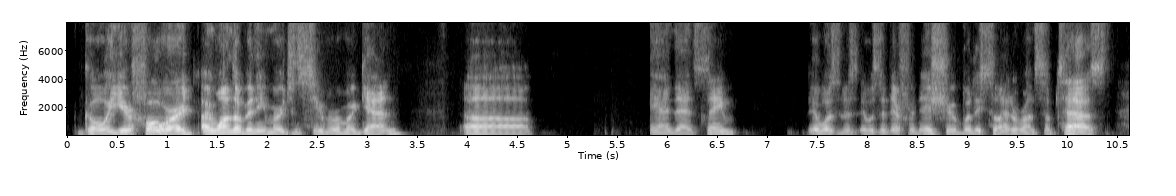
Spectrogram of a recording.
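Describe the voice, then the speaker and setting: Speaking with a New York accent, a man at a fairly low pitch keeps a moderate pace with ordinary pitch variation, big swings in loudness, and long, frequent pauses. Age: 60s. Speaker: insurance expert. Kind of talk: educational talk on group call. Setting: group call.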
